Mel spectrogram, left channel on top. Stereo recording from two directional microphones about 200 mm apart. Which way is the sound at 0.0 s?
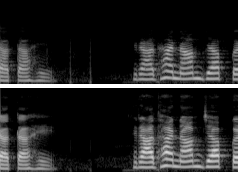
40° right (ahead or behind).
